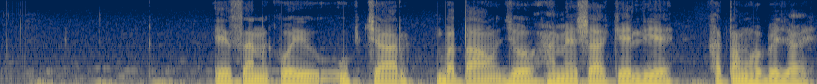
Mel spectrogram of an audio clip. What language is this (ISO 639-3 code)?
mag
